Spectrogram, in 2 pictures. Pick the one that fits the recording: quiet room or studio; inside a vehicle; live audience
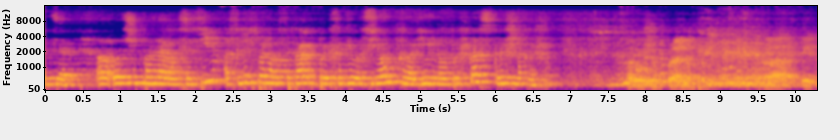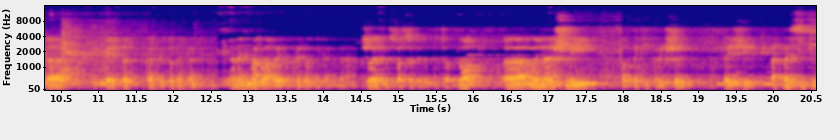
live audience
